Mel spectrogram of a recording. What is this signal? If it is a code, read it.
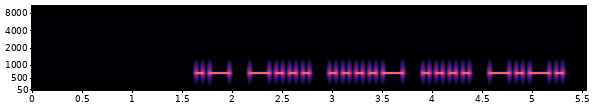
Morse code, heard as a keyed tone, about 18 wpm, 700 Hz. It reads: AB4HC
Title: Speed Racing - USA 2x2 Call Signs 15wpm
